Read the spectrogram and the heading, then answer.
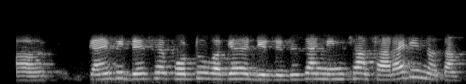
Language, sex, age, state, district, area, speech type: Sindhi, female, 60+, Gujarat, Surat, urban, conversation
